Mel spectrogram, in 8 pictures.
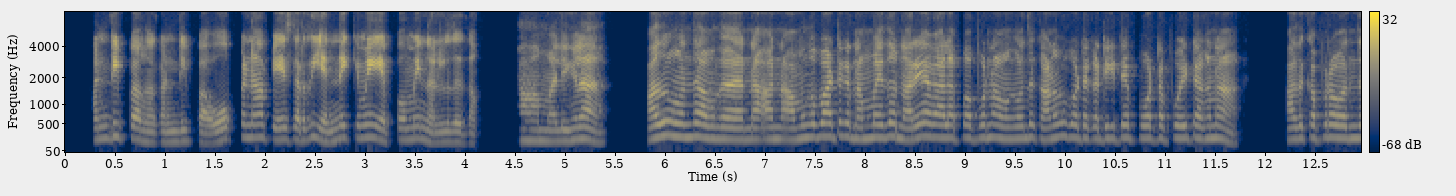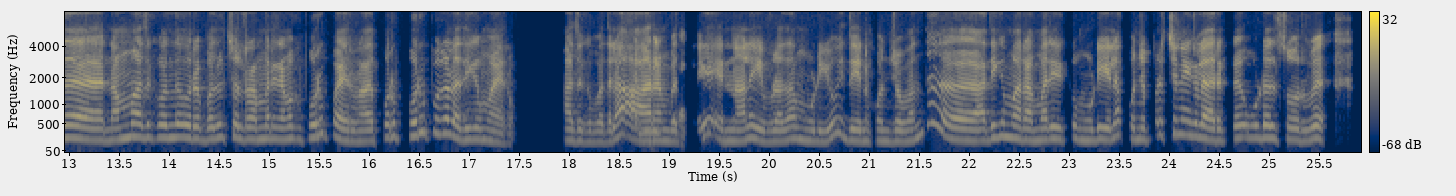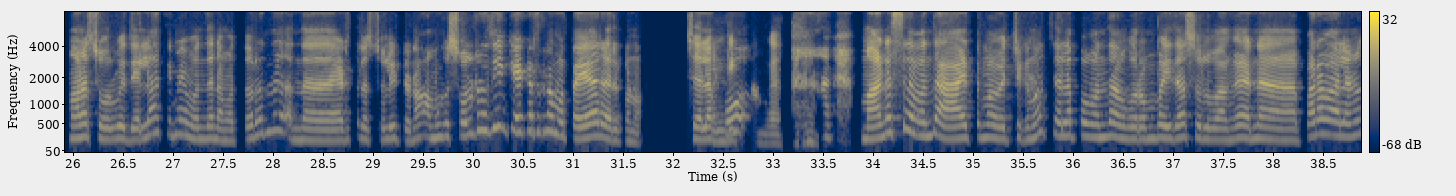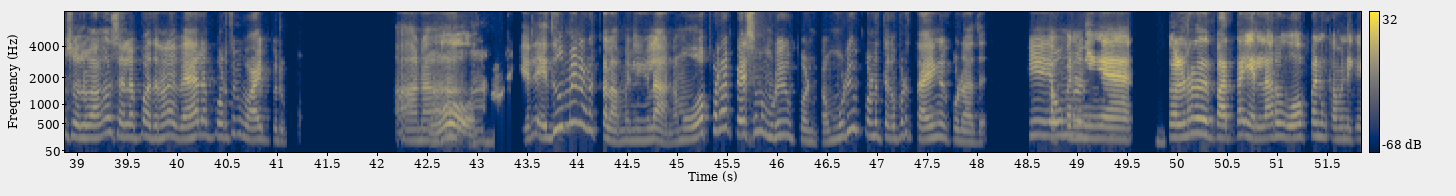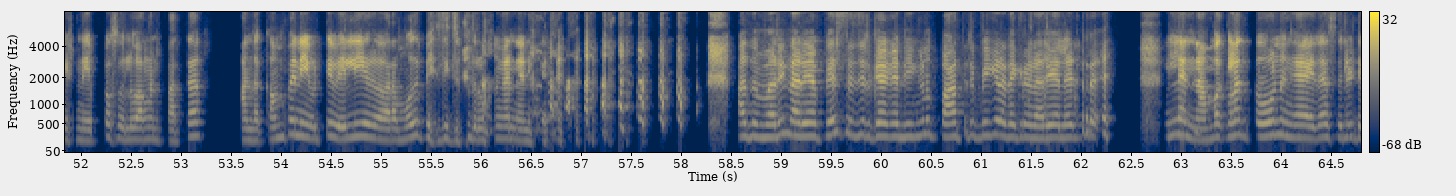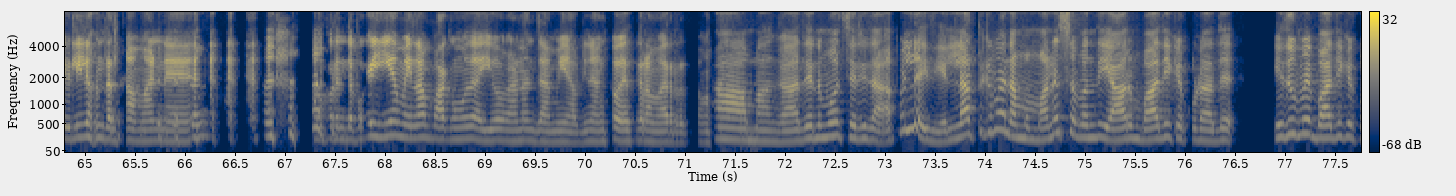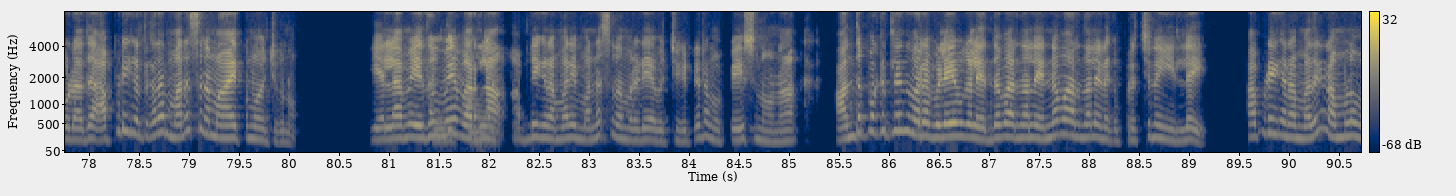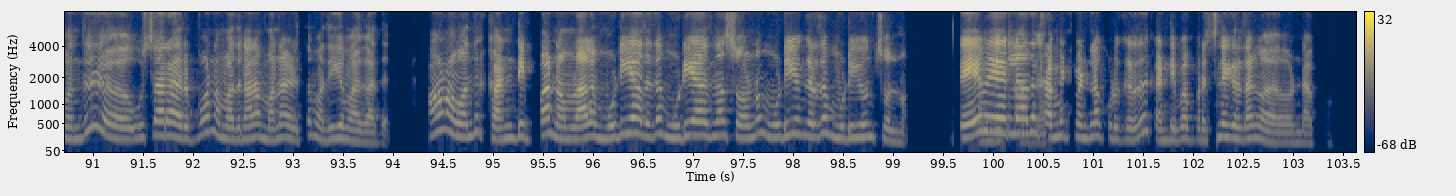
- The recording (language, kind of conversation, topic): Tamil, podcast, திறந்த மனத்துடன் எப்படிப் பயனுள்ளதாகத் தொடர்பு கொள்ளலாம்?
- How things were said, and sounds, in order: laugh; surprised: "ஓ!"; unintelligible speech; unintelligible speech; in English: "ஓப்பன் கம்யூனிகேஷன்"; laughing while speaking: "பேசிட்டு வந்துருவாங்கன்னு நினைக்கிறேன்"; laughing while speaking: "அதுமாரி நிறைய பேர் செஞ்சிருக்காங்க. நீங்களும் பார்த்திருப்பீங்கன்னு நினைக்கிறேன் நிறைய லெட்ரு"; laughing while speaking: "இல்ல. நமக்கெல்லாம் தோணுங்க, எதாவது சொல்லிட்டு … அங்கே இருக்கிறமாரி இருக்கும்"; laugh; "என்னவா" said as "எந்தவா"; in English: "கமிட்மென்ட்லாம்"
